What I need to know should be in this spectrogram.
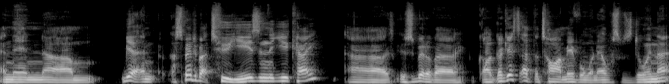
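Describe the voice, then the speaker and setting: A man with an Australian accent speaks at a medium pitch on a very clean recording with a silent background. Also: ordinary pitch variation, moderate pace. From Sydney, Australia (southwest), arrived from Vietnam at six. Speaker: former team lead turned small business owner. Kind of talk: casual interview. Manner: halting, with many fillers and restarts.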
